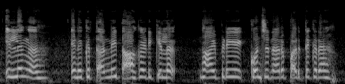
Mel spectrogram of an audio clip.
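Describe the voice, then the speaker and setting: A woman's voice: very high-pitched, little pitch movement, fast talker, sharp tone, no room sound, heavily acted. A woman playing a nagging old wife. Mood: scolding. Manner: scolding, emotional. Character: elderly wife and mother-in-law, warm but nagging. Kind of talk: cartoon dialogue.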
